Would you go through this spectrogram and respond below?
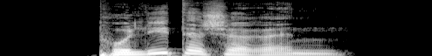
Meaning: inflection of politisch: 1. strong genitive masculine/neuter singular comparative degree 2. weak/mixed genitive/dative all-gender singular comparative degree
- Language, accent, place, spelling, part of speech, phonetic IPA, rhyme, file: German, Germany, Berlin, politischeren, adjective, [poˈliːtɪʃəʁən], -iːtɪʃəʁən, De-politischeren.ogg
